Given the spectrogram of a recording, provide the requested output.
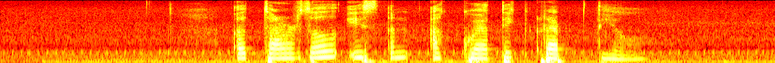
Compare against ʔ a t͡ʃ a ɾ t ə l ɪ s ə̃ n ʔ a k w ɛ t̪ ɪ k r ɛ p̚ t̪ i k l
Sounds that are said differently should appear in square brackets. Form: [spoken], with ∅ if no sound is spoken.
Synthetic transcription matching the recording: ʔ [ə] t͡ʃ a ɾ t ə l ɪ s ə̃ n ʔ a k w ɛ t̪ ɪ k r ɛ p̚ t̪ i [∅] l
